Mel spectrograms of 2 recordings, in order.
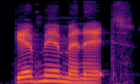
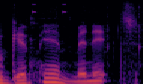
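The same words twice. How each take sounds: First: Louder, higher, losing patience; exasperated streamer snapping at chat; snappy and irritated. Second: Softer, tired under the breath; a muttered aside after snapping; quieter repeat. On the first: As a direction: snap it out, loud and high, fed up. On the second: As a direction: drop it right down, muttered to self. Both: Real, not acted. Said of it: "Sorry for my temper and attitude there".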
